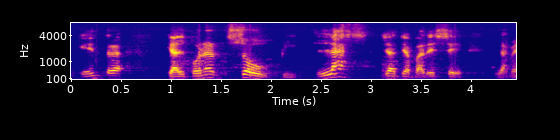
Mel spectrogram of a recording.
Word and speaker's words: Soapy: en el buscador pones Soapy que se escribe S-O-A P-Y, Soupy, como si fuera diminutivo de sopóperas,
